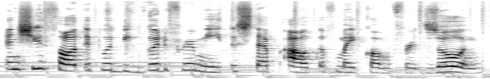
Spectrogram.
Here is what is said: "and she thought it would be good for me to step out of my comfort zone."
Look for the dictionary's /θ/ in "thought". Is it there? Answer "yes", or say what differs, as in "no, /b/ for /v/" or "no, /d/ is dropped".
yes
